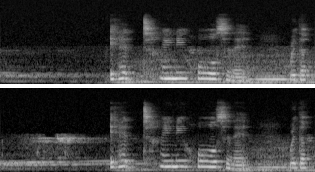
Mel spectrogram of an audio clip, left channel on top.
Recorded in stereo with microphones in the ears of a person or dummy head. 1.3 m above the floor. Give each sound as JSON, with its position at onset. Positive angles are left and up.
{"t": 1.1, "sound": "a woman speaking", "side_deg": -10, "distance_m": 0.8}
